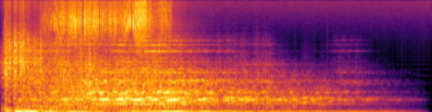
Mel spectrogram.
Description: Warning Intro Quest; Enemy; Nimrod; Abilities

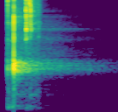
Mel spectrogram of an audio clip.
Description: Water Drips; Ambience; Props; Warframe; The New War; Zariman; Quests

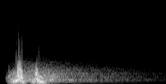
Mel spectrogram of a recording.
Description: Infested Jetpack Heart Beat; Warframe

